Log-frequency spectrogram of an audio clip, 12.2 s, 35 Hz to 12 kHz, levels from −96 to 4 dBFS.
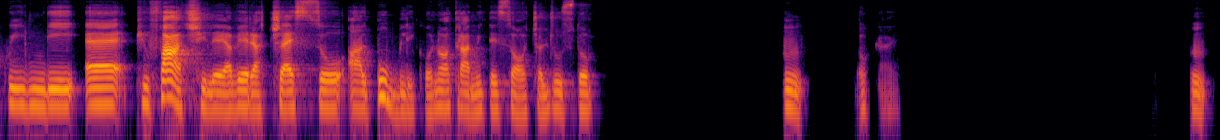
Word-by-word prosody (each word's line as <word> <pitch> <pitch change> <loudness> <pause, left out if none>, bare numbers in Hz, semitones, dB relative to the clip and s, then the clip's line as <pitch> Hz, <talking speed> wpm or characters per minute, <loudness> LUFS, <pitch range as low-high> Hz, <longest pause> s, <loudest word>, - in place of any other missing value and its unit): quindi, 145 -1 -1
è 155 0 +4
più 160 -2 -6
facile 140 -10 +6
avere 135 +1 +1
accesso 135 +2 -1
al 130 -1 -5
pubblico 120 - -4
no, 135 +2 -5
tramite 125 -1 -4
social 110 -2 -7
giusto? 125 -1 -5 1.9
Mh, 135 -3 -4 0.6
okay. 60 0 -20 2.9
Mh. - - -7
135 Hz, 75 wpm, -23 LUFS, 125-145 Hz, 2.9 s, facile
